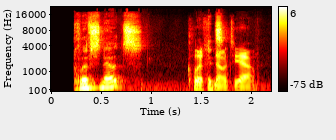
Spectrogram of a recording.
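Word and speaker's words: CliffsNotes: You know all about Cliff Notes, Paul, right? Cliff's Notes. Cliff Notes, yeah. It's called Cliff's Notes. It's not Cliff Notes.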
